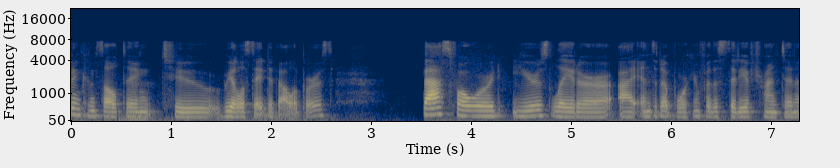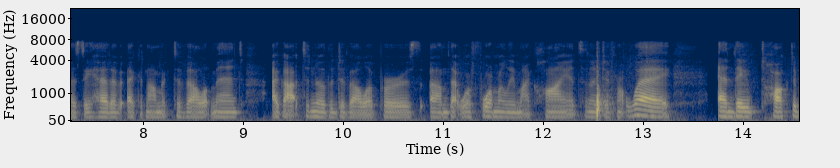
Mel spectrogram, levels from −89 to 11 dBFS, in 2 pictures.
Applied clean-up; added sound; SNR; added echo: none; Tap; -4 dB; none.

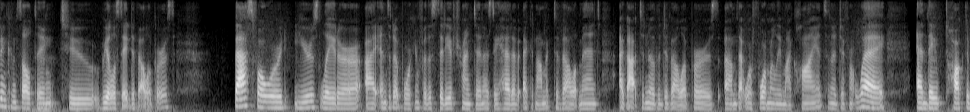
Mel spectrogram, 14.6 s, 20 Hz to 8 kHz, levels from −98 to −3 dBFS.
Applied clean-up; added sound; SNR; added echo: none; none; none; none.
